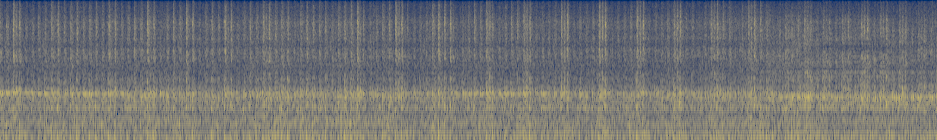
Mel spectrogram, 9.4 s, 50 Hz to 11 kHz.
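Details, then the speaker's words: 1973 Volvo truck diesel, abandoned, first start on 24-volt system after bleeding fuel: loud clatter with a loping, uneven beat that skips; misfire, owner suspects air still in the fuel lines. "She's got a bit of a misfire there at the moment, but that's probably just a bit of air in the lines. That'll come out."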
